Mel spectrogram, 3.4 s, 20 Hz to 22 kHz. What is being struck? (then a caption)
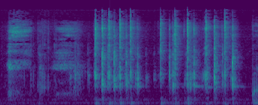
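Plastic mechanical keyboard. A full-size ROCCAT R65 gaming mechanical keyboard, with a black plastic case and grey plastic keycaps, sits on a wooden desk while both hands type on the keys with the fingertips. A soft, hissy stretch gives way to two quick bursts of sharp, bright plastic clicks and clacks, each dying away almost instantly.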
